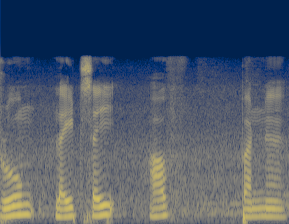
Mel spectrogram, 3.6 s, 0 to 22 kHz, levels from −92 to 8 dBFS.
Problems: background sounds at intervals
